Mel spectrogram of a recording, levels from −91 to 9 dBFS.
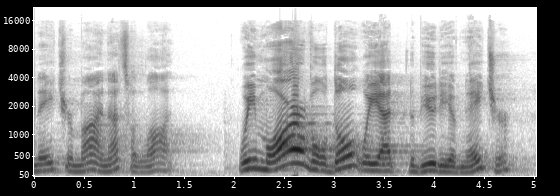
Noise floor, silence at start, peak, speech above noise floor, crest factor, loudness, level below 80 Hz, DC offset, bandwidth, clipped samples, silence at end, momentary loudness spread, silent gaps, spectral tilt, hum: -55 dBFS; 0 s; 0 dBFS; 40 dB; 16 dB; -15 LUFS; -60 dBFS; under 0.1%; 15.5 kHz; under 0.1%; 0.25 s; 19 LU; none; -6 dB/octave; none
